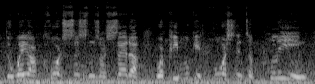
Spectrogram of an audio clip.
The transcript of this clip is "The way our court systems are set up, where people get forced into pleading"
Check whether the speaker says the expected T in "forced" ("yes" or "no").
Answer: yes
